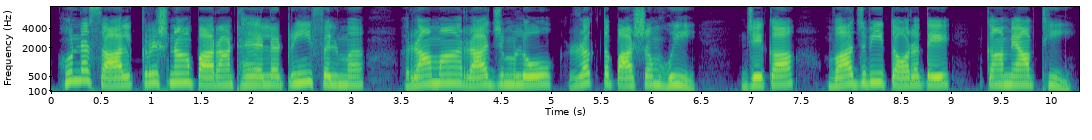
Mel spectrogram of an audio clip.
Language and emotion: Sindhi, neutral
